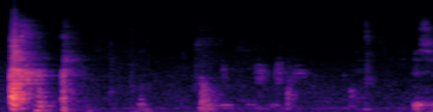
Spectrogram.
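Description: A loud, sudden cough right at the start, followed at once by a shorter second one. A fainter cough comes about two seconds in, with quiet room noise between.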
